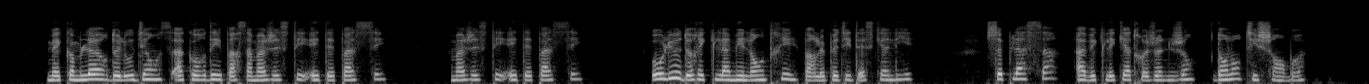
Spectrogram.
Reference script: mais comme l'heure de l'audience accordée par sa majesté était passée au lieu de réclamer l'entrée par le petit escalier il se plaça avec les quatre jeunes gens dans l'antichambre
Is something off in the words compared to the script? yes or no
yes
